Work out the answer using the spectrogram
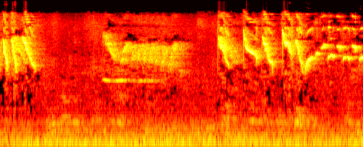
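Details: Oriental white-eye song meant to encourage lazy singers: a burst of high twittering, a buzzy sustained trill over a thin steady whistle, then fast sliding whistled notes.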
